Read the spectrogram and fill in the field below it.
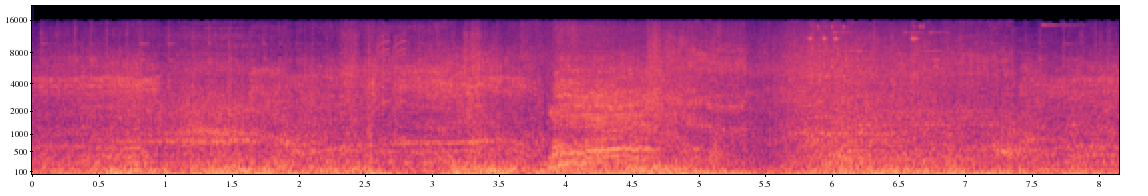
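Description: A chainsaw revs and tears through flesh.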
